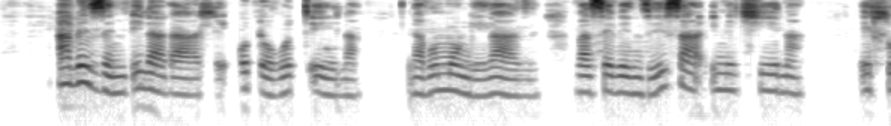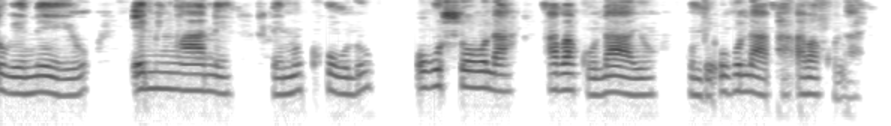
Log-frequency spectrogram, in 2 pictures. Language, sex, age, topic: North Ndebele, male, 50+, health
